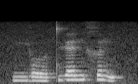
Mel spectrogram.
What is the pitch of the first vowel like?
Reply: low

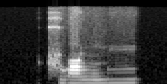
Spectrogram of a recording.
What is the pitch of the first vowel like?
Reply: high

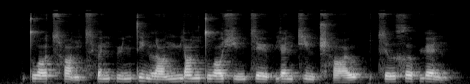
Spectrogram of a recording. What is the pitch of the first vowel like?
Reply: rising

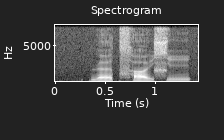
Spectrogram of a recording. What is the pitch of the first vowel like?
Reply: rising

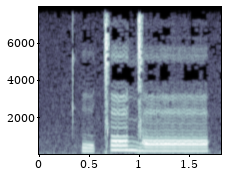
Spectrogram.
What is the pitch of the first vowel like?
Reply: low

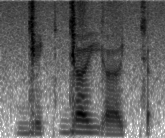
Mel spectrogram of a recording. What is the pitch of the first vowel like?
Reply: low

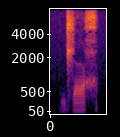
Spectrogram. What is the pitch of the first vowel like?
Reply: low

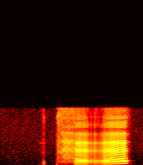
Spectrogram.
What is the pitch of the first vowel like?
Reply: rising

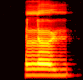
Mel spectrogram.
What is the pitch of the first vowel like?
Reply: low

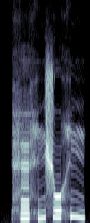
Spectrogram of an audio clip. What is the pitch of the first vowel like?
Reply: low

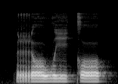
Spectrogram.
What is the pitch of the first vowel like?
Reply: low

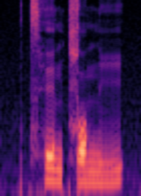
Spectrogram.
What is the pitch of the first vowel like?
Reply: falling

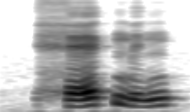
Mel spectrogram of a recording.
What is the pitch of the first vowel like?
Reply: rising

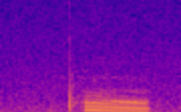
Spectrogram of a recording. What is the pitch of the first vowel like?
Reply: falling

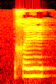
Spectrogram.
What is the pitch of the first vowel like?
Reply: high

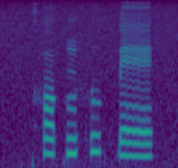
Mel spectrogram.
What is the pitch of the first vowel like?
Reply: low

